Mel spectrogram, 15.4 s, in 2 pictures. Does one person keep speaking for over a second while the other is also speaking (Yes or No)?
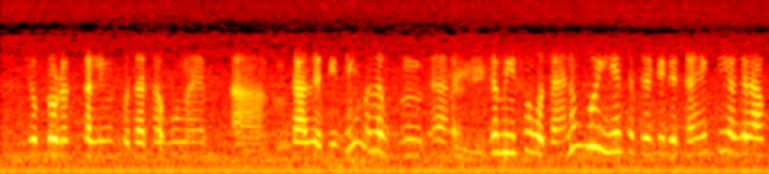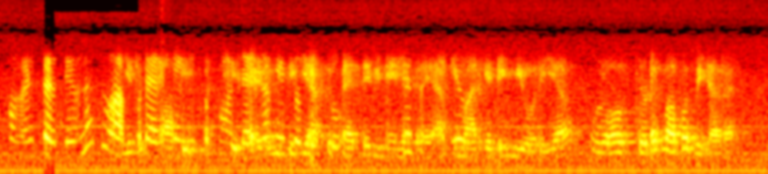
Yes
